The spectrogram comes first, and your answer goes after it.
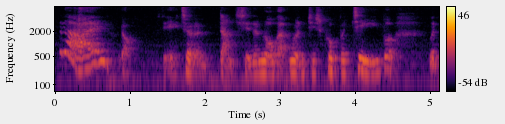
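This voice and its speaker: A woman's voice: mid-range voice, big pitch swings, a little slow, a little hiss or hum. An actress playing a chatty, nostalgic older comedienne with a Northern English accent, rambling and exclaiming as she tells stories on stage. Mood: fond, animated. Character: veteran comedienne, chatty, nostalgic older music-hall woman. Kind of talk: theatrical stage monologue and dialogue. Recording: echoey theatre stage from far off.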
